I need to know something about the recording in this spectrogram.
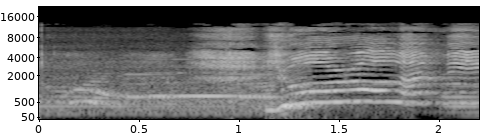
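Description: Female gospel singer's amplified voice, sliding up into a high note about a second in and holding it with vibrato, with electric keyboard accompaniment underneath.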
